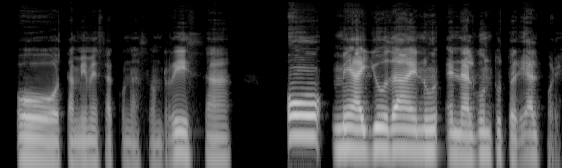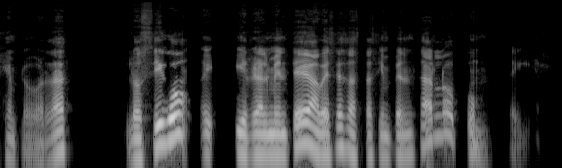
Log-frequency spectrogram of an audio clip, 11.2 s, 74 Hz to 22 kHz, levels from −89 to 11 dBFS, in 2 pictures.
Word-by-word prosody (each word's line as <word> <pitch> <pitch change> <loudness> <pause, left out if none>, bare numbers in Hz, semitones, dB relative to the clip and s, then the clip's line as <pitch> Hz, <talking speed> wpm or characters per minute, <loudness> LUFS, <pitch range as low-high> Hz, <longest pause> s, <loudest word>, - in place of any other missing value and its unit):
o 100 -2 +2
también 95 0 -6
me 95 - -6
saca 95 0 -14
una 90 -2 -14
sonrisa, 105 +4 -5 0.5
o 220 0 +6
me 145 +1 +2
ayuda 140 +1 +5
en 135 - 0
un 135 0 +2
en 120 -1 -1
algún 115 +2 0
tutorial, 115 -1 -5
por - - -21
ejemplo, 100 -3 -19
¿verdad? 115 +10 -6 0.5
Lo 100 0 -4
sigo 175 - +4
y 120 -1 -10 0.2
y 125 -1 -2
realmente 115 +7 0
a 160 - +2
veces 150 -1 -4
hasta 115 -2 -8
sin 110 -2 -12
pensarlo, 120 - -7
pum, - - -13 0.2
seguir. - - -33
115 Hz, 155 wpm, -21 LUFS, 105-140 Hz, 0.5 s, o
